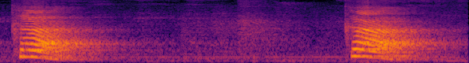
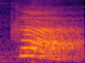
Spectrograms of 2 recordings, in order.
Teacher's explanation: Keluarnya nafas ketika kaf dilafazkan, ada nafas yang dikeluarkan. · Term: huruf kaf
